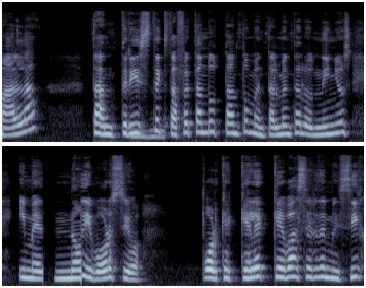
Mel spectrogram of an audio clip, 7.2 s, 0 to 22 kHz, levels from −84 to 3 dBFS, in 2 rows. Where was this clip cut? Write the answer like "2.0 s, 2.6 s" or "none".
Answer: 1.6 s, 4.0 s, 4.4 s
